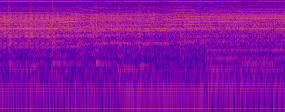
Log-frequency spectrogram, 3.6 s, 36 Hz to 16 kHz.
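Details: CC3D flight-controller DIY quadcopter with ESCs just calibrated, on a LiPo battery above 11 volts, Flysky FS-i6 throttle raised: whiny motor tones rise and fall with throttle, even with no rattles; normal motor spin-up.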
